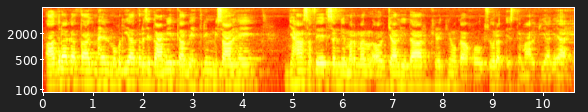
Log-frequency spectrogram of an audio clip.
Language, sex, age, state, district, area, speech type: Urdu, male, 18-30, Uttar Pradesh, Muzaffarnagar, urban, spontaneous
